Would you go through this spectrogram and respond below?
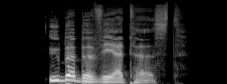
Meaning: inflection of überbewerten: 1. second-person singular present 2. second-person singular subjunctive I
- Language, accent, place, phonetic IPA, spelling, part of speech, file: German, Germany, Berlin, [ˈyːbɐbəˌveːɐ̯təst], überbewertest, verb, De-überbewertest.ogg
